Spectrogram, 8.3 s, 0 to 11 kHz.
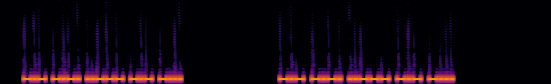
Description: Morse code, heard as a keyed tone, about 30 wpm, 700 Hz. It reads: KC2KB KC2KB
